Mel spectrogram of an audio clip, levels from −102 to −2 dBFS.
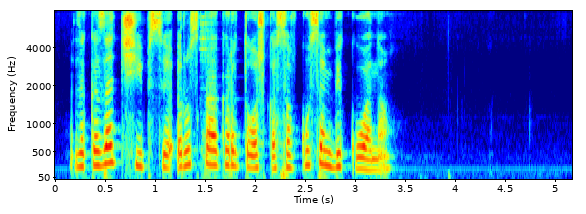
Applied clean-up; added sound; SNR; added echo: neural separator model SepFormer DNS4.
